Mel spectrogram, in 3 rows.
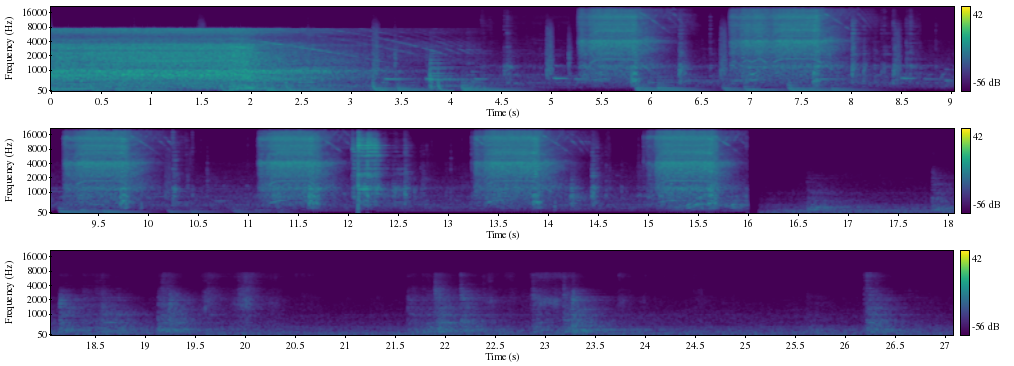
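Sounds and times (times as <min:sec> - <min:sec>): power drill motor spinning: 0:00.0 - 0:03.8, 0:04.4 - 0:16.0.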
